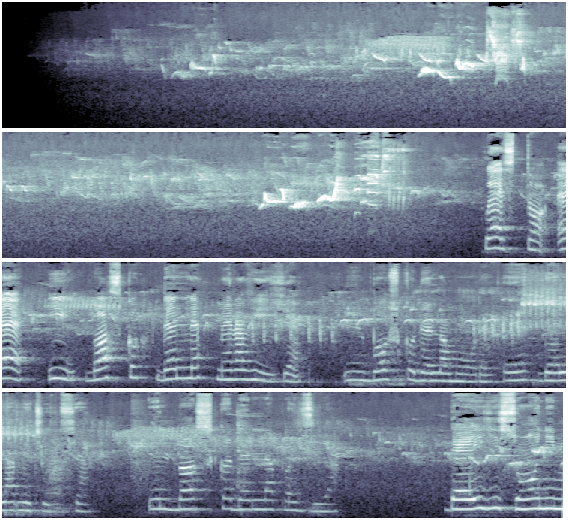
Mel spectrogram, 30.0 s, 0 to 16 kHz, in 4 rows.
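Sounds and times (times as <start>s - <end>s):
birds chirping: 1.2s - 30.0s.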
